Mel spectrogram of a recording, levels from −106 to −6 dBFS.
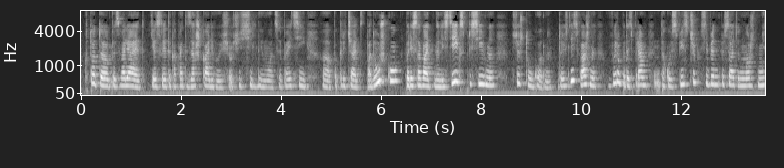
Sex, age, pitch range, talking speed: female, 20-39, 210-255 Hz, 145 wpm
